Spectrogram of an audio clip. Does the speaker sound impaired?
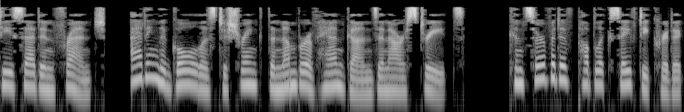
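No.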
